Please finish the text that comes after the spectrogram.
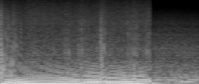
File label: Darkness Bass; The Forge by Hecq; Ableton; Factory Packs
